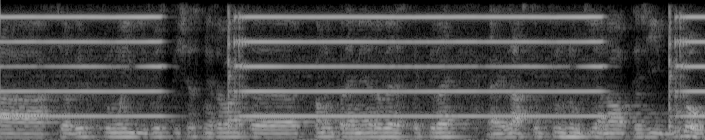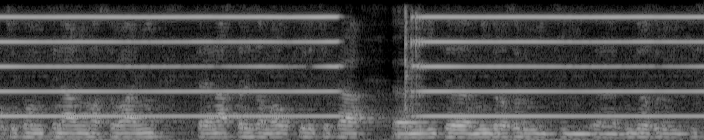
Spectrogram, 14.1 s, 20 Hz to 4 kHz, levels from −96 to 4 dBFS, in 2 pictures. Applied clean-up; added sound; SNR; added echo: none; Bowed string instrument; -4 dB; reverberation time 0.6 s.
